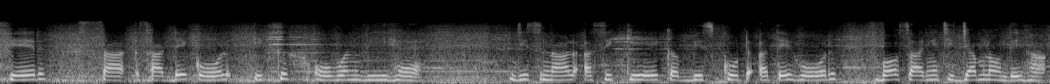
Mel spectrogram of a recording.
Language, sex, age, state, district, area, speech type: Punjabi, female, 30-45, Punjab, Hoshiarpur, urban, spontaneous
